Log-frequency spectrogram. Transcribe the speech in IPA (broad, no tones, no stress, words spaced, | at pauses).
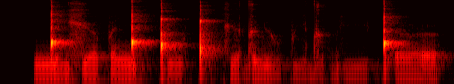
ŋ͡ǃi xʲœːpɛŋ͡ǃi̤ǃuː ǃṳkʲədə lʲuːpidɯ ɓiːǃʼœː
